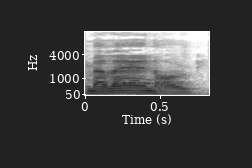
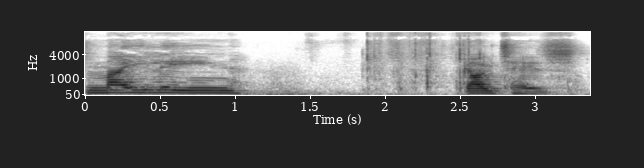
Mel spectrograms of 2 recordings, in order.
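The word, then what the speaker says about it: Malin+Goetz: pronouncing it wrong now I think I said Milano it's mayleen goaters dark rum I'm a [ __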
